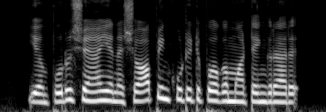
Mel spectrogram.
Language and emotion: Tamil, sad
